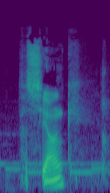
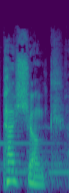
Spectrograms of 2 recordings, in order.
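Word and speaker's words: Passyunk: This word is spelled P-A-S-S-Y-U-N-K. P-A-S-S-Y-U-N-K. – Pashyunk. – Excellent. It's Pashyunk.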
